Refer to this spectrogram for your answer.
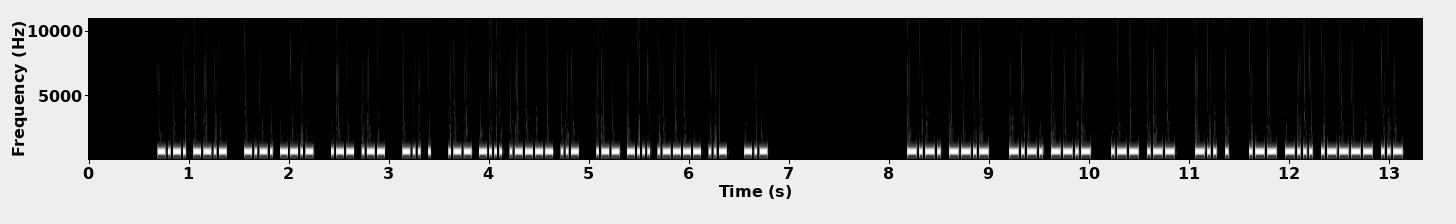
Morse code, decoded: CQ CQ WW DE WB1U WB1U K CQ CQ WW DE WB1U

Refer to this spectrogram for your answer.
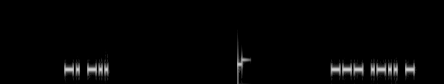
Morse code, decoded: ND OLT

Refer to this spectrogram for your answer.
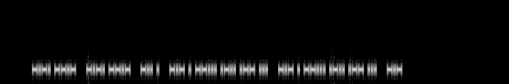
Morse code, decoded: CQ CQ DE KE7LWS KE7LWS K

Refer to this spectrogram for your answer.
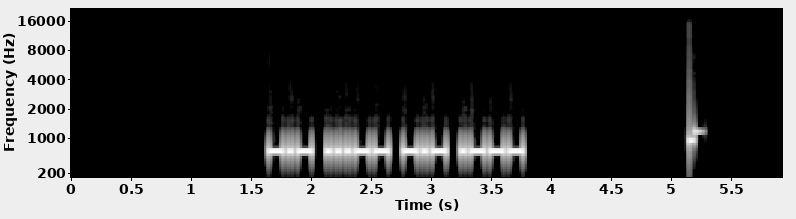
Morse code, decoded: K3KJ

